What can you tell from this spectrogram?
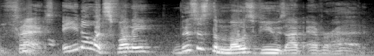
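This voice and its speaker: A young man co-hosting a casual podcast with friends, loud, profane and excitable, often breaking into laughter. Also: a little high, moderate pace, noisy background. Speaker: podcast co-host. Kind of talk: casual chat among friends.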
